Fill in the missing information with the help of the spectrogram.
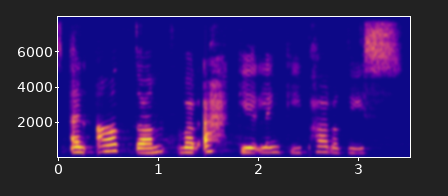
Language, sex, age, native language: Icelandic, female, 11, Icelandic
